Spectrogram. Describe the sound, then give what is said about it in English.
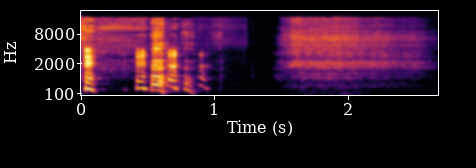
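A few short, shaky voiced sounds give way to a long, breathy sniff drawn in through the nose, fairly soft, like someone sniffling while emotional. “How much emotional do the listeners want to listen to sniffling for the next half hour? I think sniffling's okay.”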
